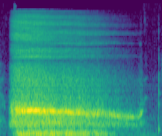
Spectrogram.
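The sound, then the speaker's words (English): A single long, deep breath lasting about two seconds. It is airy and fairly loud, with a faint steady whistling tone running through it that fades out at the end. “Oh, and then we get to take a breath.”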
